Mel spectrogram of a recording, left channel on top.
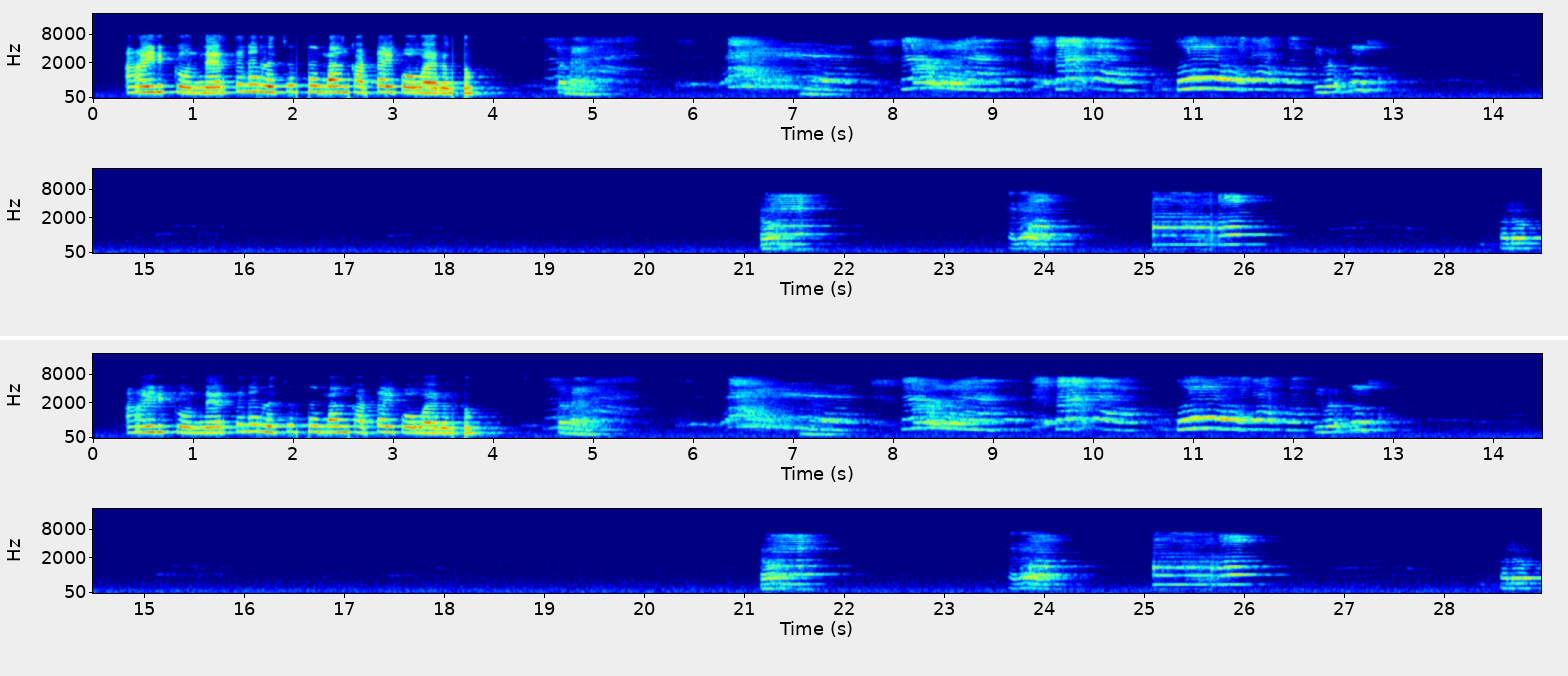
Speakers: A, on the left; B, on the left.
A: ആയിരിക്കും നേരത്തെ നേരത്തെ തന്നെ വിളിച്ചിട്ട് എല്ലാം കട്ട് ആയി പോവുവായിരുന്നു
B: <unintelligible> ഇവിടുന്ന് ഹലോ ഹലോ <inaudible> ഹലോ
